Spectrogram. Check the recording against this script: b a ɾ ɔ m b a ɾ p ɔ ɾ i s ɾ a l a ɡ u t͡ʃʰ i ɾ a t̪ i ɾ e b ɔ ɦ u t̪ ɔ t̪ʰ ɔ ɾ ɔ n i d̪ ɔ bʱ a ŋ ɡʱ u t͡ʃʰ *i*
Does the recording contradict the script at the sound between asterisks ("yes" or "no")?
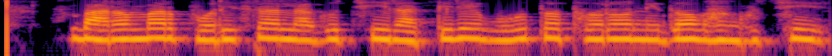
no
